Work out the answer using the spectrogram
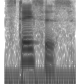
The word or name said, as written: stasis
